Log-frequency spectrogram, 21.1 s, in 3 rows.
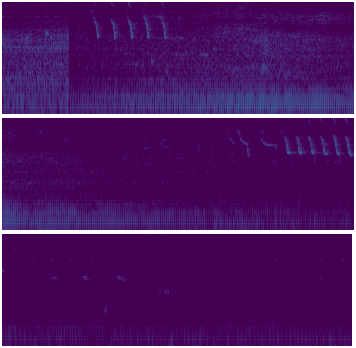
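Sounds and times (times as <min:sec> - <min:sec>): bird chirping: 0:00.0 - 0:04.1, 0:09.8 - 0:14.4.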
